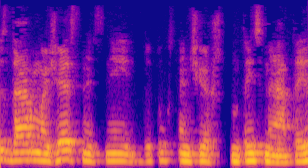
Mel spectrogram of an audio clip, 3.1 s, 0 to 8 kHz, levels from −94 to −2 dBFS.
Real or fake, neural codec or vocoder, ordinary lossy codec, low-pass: real; none; MP3, 32 kbps; 7.2 kHz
